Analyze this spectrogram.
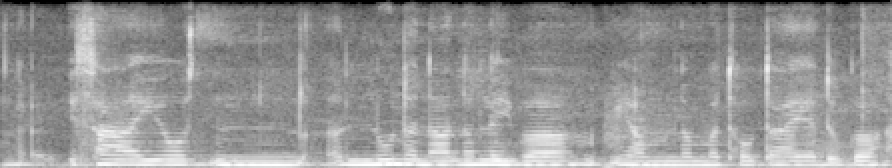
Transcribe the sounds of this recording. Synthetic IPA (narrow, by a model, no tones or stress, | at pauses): isajo | lunɐnanɐlɐjbɐjamnɐmɐtʰɐwtʰajɐduɡɐ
